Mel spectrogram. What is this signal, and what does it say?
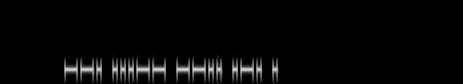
Morse code, heard as a keyed tone, about 32 wpm, 700 Hz. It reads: G3ZRE
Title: DXCC-100 Call Signs - 5 Characters - 30wpm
